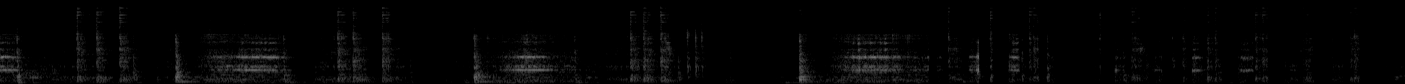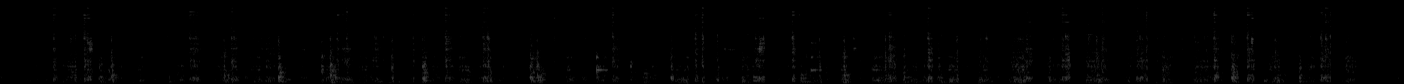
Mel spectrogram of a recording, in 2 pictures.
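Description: Woodland Mills blade setter being worked along a sawmill bandsaw blade, setting the teeth one by one: faint metallic scraping and clicking as the lever indexes the blade and squeezes each tooth. Three longer scrapes with a faint ringing come in the first ten seconds, then a run of light, irregular clicks.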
